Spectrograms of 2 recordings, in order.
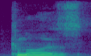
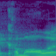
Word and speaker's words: Kamala: And I have liked Trump's history politically than I have enjoyed Kamala's sorry, that's not very respectful.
